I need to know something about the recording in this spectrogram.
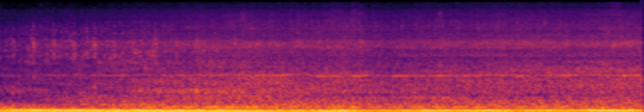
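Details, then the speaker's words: Foxbody Ford Mustang with Magnaflow exhausts, restarted after sitting for months with a dead battery: deep burbling idle with an uneven, lumpy beat right after start-up, running rough while it settles. "she didn't like that at all hmm kind of a rough start kind of a rough start but as you see she is running still sounds good with those magnaflow's"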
